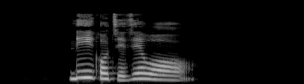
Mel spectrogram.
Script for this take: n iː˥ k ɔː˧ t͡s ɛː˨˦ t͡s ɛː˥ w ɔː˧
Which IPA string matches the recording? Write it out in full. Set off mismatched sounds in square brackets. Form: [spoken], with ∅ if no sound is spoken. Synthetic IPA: n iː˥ k ɔː˧ t͡s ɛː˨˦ t͡s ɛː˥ w ɔː˧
